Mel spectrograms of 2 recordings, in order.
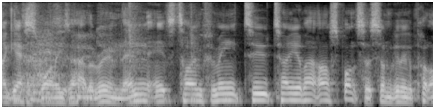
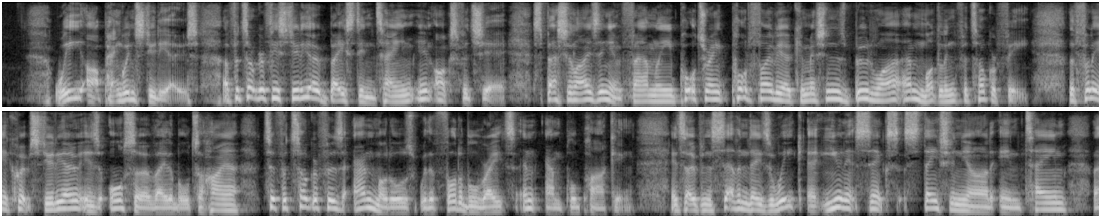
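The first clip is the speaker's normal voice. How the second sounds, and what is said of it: Commercial advert announcer voice. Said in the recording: “put on my best commercial voice”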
